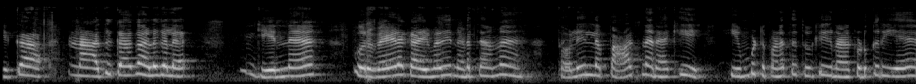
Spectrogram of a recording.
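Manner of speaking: ordinary talk, nothing marked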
